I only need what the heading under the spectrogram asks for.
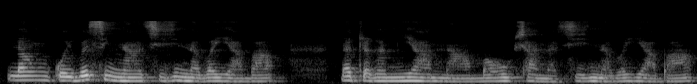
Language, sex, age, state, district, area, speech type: Manipuri, female, 45-60, Manipur, Bishnupur, rural, spontaneous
